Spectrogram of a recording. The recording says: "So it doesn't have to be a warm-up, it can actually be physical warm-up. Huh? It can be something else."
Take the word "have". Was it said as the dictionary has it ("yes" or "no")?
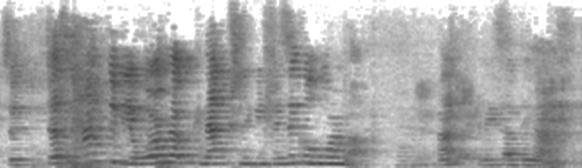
no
